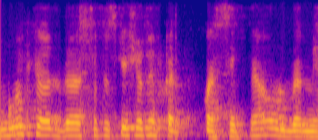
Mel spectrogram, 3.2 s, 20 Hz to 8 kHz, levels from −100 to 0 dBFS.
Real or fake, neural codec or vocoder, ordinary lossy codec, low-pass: fake; codec, 44.1 kHz, 1.7 kbps, Pupu-Codec; Opus, 32 kbps; 7.2 kHz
